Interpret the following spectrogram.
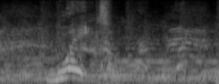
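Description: Cartoon lynx cub's voiced cry: a short yelp that rises and falls in pitch about half a second in, and a shorter call near the end, over background music with held chords.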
